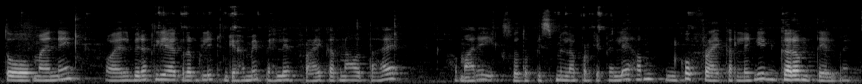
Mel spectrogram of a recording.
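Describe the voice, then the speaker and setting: A woman cooks in her home kitchen, talking viewers through each step in an easygoing, friendly manner. Her voice sits at an ordinary middle pitch, picked up by a phone held over the stove. The sizzle of frying and the scrape of a spoon run clearly behind her. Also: fairly even intonation, a little fast, warm tone, slight background noise. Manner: friendly, addresses viewers as nazreen, frequent religious blessings. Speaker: cooking vlogger. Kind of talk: casual cooking tutorial narration.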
